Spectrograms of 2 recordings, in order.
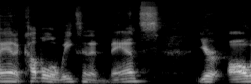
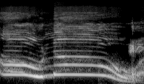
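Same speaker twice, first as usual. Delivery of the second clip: very high, loud, excited announcer yell; 7 dB louder than usual. Retelling how a broadcaster called a goal: imitating an excited announcer voice. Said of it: "his excited announcer voice just going".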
